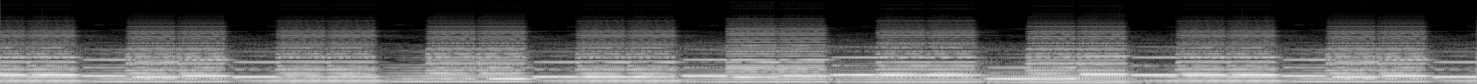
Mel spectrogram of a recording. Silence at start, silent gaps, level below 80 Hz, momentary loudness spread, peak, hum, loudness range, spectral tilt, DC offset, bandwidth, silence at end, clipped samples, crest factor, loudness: 0 s; none; -38 dBFS; 5 LU; 0 dBFS; none; 3 LU; -7.5 dB/octave; 0.5%; 9.2 kHz; 0 s; 0.3%; 8 dB; -9 LUFS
